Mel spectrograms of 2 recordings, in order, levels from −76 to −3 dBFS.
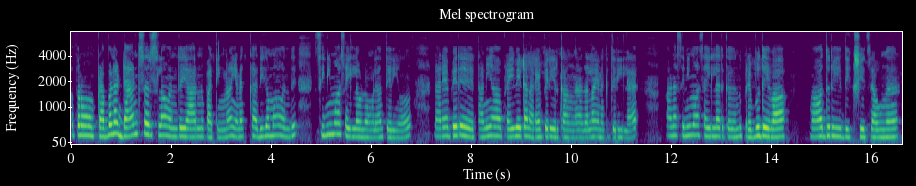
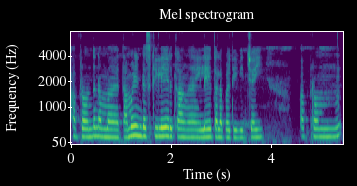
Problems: none marked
